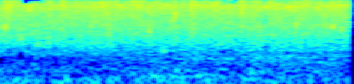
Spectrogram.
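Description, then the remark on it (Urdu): Heavy rain suddenly pours down from black clouds in a steady, dense hiss, loud, with constant pattering and no break across the whole stretch. “آخر ایک دن اچانک کالے کالے بادل آسمان پر گھر آئے اور چھاجو پانی برسنے لگا”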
